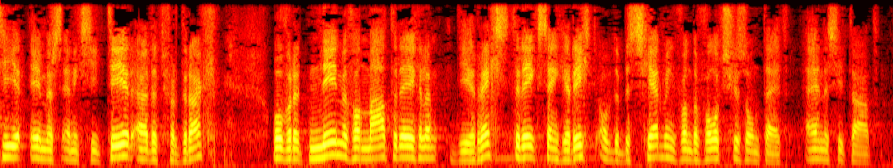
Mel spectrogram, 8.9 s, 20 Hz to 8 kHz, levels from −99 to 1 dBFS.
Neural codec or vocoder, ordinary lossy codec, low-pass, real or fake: none; none; 7.2 kHz; real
